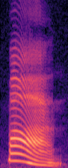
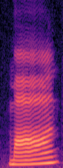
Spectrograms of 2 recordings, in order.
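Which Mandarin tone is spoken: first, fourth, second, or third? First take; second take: fourth; second. First: The pitch falls sharply from high to low. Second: The pitch rises from mid to high.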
